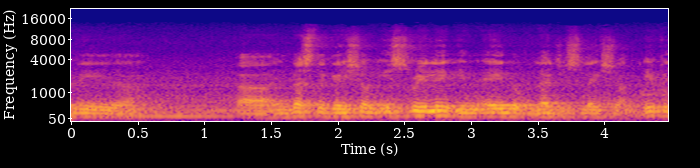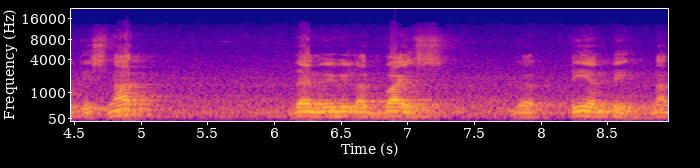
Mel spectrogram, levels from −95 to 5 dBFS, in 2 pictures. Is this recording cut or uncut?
cut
